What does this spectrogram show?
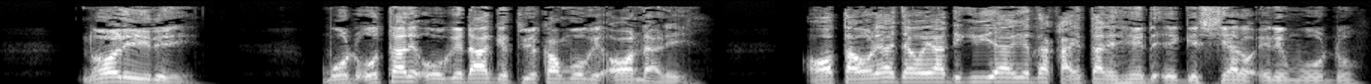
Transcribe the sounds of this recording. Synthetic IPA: nɔɾeɾe | moːndoːtaɾeʔoɣedaːɡetwekamoɣeʔɔna̰ɾḛ | ɔtaoɾead͡ʑaɣojadiɣiɾiaɣeðakaetaɾeɦeːndeʔeŋɡeɕiaɾɔʔeɾemoːdo

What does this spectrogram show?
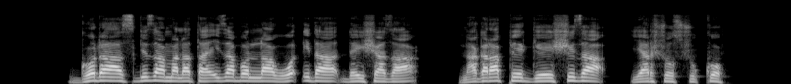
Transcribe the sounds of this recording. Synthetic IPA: ɡɔd̪aːsɡɪzɐmɐlɐt̪ɐɪzɐbɔlːɐwɔɗːɪd̪ɐd̪ɛjʃːɐzɐ | nɐɡɐɾɐpːɛɡe̞ːʃːɪzɐ | jɐɾʃɔsʃʊkːɔ

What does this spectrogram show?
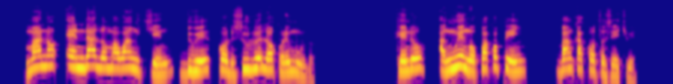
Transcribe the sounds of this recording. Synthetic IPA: manɔɛndalomawaŋt͡ʃjeŋdwekɔdsulwelɔkɔɾemud̪o̰ | kendo | aŋweŋokwakɔpɪɲ | baŋkakɔt̪oset͡ʃwḛ

